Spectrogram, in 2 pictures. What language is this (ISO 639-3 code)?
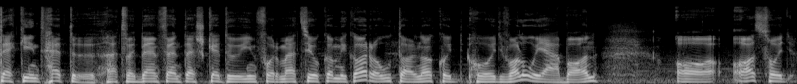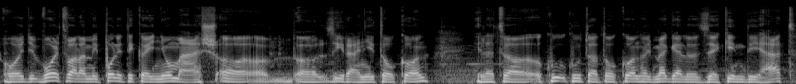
hun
